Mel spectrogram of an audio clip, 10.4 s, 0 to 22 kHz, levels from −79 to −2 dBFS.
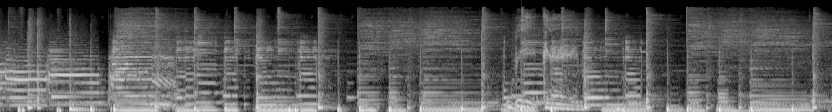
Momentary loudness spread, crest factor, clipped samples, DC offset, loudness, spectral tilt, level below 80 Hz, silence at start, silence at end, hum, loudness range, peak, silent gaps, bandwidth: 5 LU; 18 dB; under 0.1%; under 0.1%; -18 LUFS; -5 dB/octave; -24 dBFS; 0 s; 0 s; none; 2 LU; 0 dBFS; none; 17 kHz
